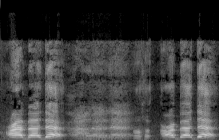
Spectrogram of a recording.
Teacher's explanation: ஐன் வந்து ஆரம்பத்துல வரும் பொழுது இன்னும் நல்லா அழுத்தி நம்ம உச்சரிக்கணும்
